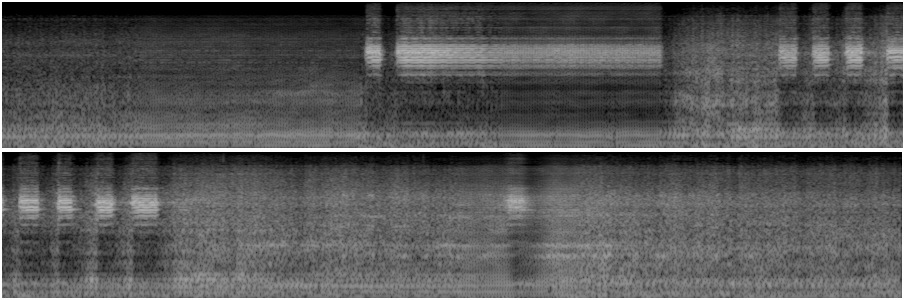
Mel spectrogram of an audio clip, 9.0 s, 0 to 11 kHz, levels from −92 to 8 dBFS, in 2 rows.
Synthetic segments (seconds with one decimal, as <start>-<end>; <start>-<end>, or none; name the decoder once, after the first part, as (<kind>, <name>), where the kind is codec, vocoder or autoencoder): 0.7-1.8 (vocoder, Vocos); 2.5-3.3; 6.8-7.4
